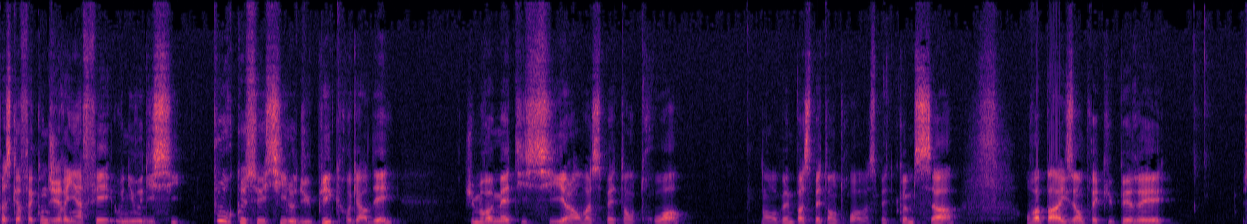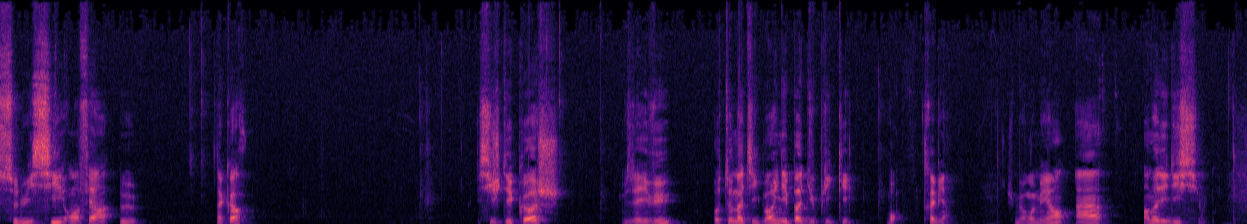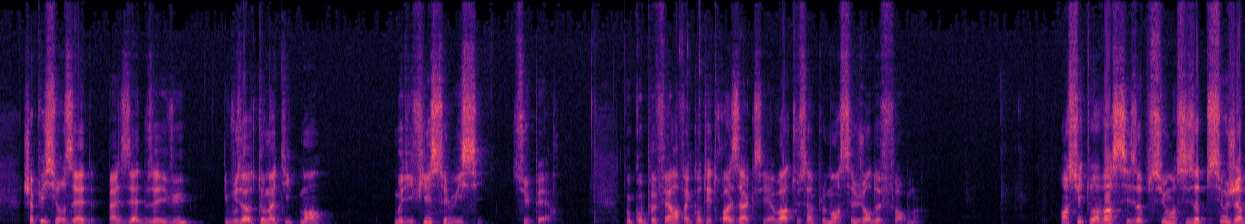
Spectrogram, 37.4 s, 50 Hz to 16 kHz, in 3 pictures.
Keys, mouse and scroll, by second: 6.1 KP_3, 7.5-8.9 middle drag, 8.9 Tab, 12.0 click, 13.1 e, 14.9-17.9 middle drag, 18.0 click, 18.5-21.5 middle drag, 22.2 KP_1, 23.5 Tab, 25.6 click, 26.1 scroll down 2, 31.8 click, 32.4-35.2 middle drag.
